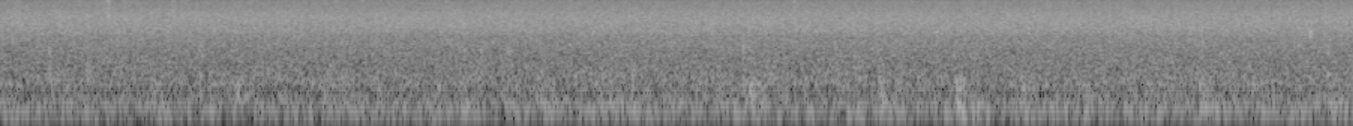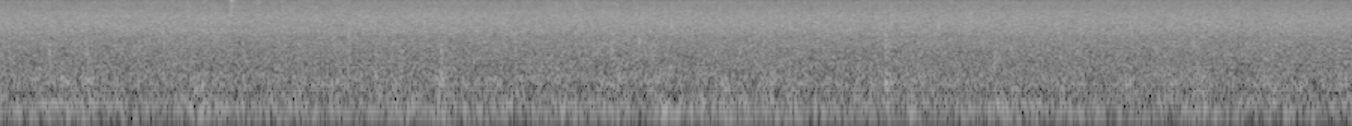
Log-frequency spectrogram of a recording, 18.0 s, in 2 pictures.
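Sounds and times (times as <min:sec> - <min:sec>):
rain falling on puddle: 0:00.0 - 0:18.0.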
